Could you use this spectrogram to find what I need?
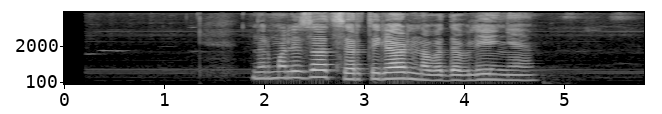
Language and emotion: Russian, sad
